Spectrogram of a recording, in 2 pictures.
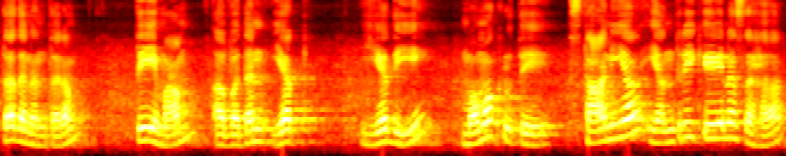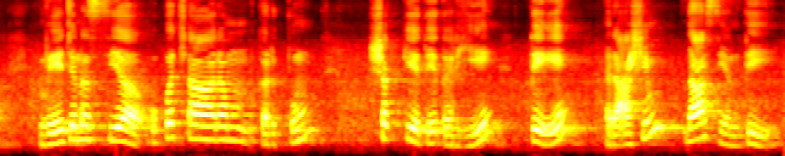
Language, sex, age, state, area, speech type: Sanskrit, male, 18-30, Tripura, rural, spontaneous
